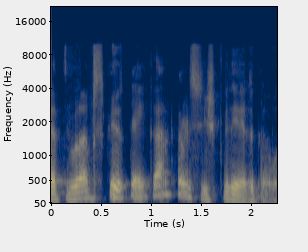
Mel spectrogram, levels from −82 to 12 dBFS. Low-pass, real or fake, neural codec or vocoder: 9.9 kHz; fake; codec, 24 kHz, 1.5 kbps, HILCodec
